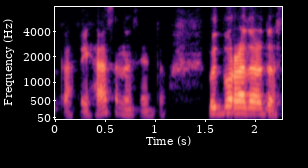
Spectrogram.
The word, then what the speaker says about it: borrador: Agudas is when the last syllable is the stress syllable or la sílaba tónica, the last syllable. Like in the examples we have here, colibrí, the strong sound, it's at the end, brí, colibrí, jabón, jabón, borrador, borrador y café, café.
